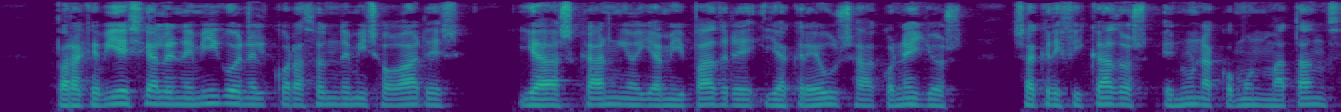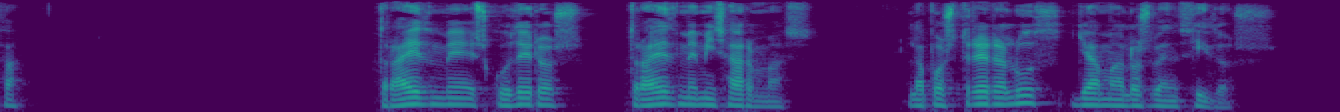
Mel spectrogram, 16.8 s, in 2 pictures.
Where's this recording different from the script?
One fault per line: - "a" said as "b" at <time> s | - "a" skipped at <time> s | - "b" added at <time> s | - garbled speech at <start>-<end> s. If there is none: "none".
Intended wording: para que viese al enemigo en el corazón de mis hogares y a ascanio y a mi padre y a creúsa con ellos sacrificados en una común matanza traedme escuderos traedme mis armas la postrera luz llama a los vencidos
none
